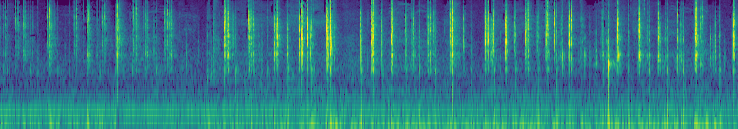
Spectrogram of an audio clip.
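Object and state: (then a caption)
Clear plastic handheld game console buttons. Fingertips rapidly tap and press the D-pad and buttons of a small, hollow, clear transparent plastic Game Boy handheld held close to the mic. The result is a dense, fast stream of short, bright plastic clicks and clacks with almost no ring, over a faint steady low hum.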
